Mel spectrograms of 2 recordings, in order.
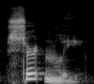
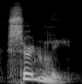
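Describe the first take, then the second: Both takes have the same delivery.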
